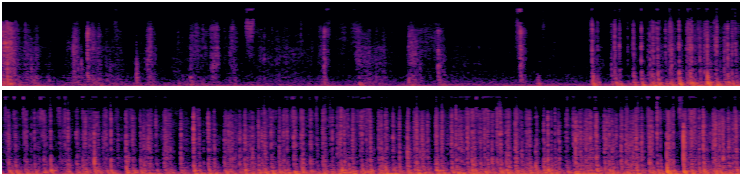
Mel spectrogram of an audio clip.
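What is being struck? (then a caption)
Pile of crushed chalk powder. A heap of crushed white chalk powder with dark glitter specks, loose on a wooden surface, is pressed and patted over and over with bare, short-nailed fingertips. For the first six seconds the taps are sparse, soft and muffled. Then the patting becomes louder, faster and denser, with a steady crunchy, low-heavy texture to the end.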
